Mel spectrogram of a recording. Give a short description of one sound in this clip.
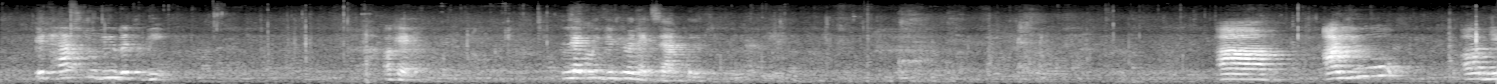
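A woman speaks into a microphone over loudspeakers in a large echoing hall, pausing between phrases.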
